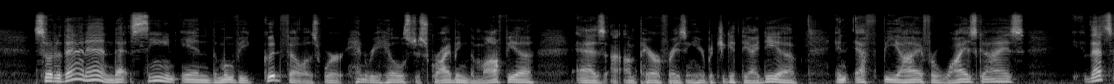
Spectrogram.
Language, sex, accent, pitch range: English, male, American, 90-120 Hz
